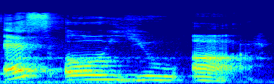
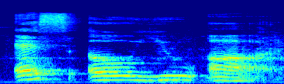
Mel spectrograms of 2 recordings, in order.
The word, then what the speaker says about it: sour: The third word rhymes with these words. It's S-O-U-R, S-O-U-R, that strong taste. The acid taste that you find in lemons, the acid taste that you find in lemons, and it's pronounced as sour, sour.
